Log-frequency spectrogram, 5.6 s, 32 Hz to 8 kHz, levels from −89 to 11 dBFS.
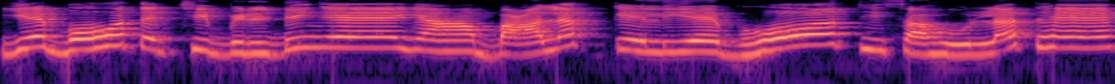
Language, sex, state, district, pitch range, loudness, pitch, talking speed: Hindi, female, Delhi, New Delhi, 265-360 Hz, -12 LUFS, 310 Hz, 140 wpm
